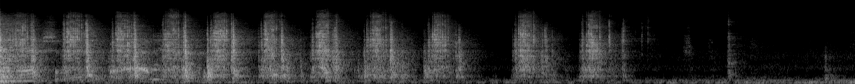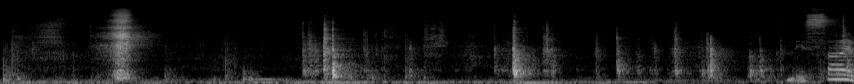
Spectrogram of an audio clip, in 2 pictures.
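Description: Socket ratchet clicking in a quick, even rhythm, about three clicks a second, as a bolt is run into a plastic grille bracket. After about six seconds it gives way to a few separate clicks and knocks.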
